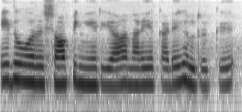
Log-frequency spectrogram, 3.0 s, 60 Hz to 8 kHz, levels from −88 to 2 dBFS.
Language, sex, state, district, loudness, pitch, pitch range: Tamil, female, Tamil Nadu, Kanyakumari, -18 LUFS, 210 Hz, 205-225 Hz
